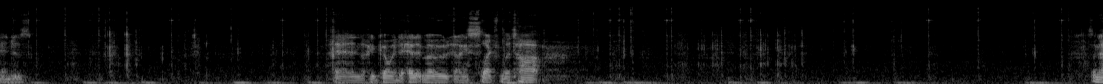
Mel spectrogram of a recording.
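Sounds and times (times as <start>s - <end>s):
keyboard keys clicking: 0.1s - 3.6s, 4.5s - 10.9s.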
